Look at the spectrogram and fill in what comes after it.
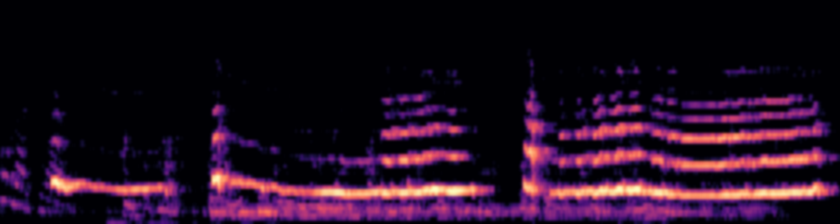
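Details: Staffordshire Bull Terrier indoors begging for leftovers after dinner; a sharp yip opens into long, steady, drawn-out howling whines, three in a row separated by brief pauses, with low voices faintly underneath.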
